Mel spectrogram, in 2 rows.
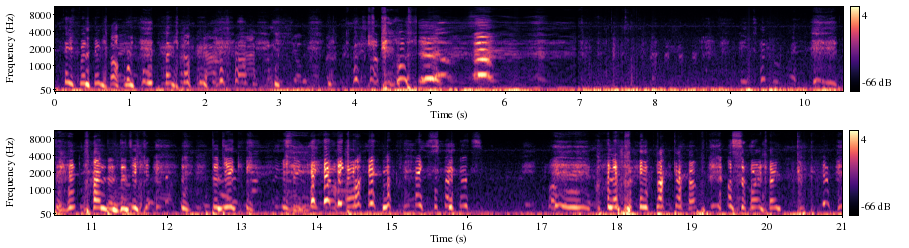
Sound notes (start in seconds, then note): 11.2 brakes out in to laughing; 14.5 continues Laughing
